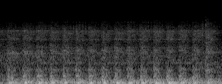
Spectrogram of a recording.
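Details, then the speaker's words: Toyota Corolla with newly installed anti-theft ignition kill switch, door open, ignition on with warning lights: starter churns steadily over two seconds but engine never catches, ignition cut by kill switch; crank no start. "As you can see, it didn't start."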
